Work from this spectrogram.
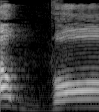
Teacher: یہ 5 الف تک کم از کم کھینچنا، یہ بڑی مد ہے، اور کھینچتے ہوئے یہ لام سے ملنا بھی ہے، اسی آواز میں لام کے ساتھ جا کے جڑے گا اور پھر آگے یہ لین بنے گا.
